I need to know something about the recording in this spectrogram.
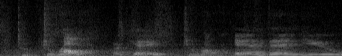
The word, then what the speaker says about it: Tarawa: And you went by train there through a jungle, and then you came to, how do you pronounce that? Tarawa? Tarawa.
